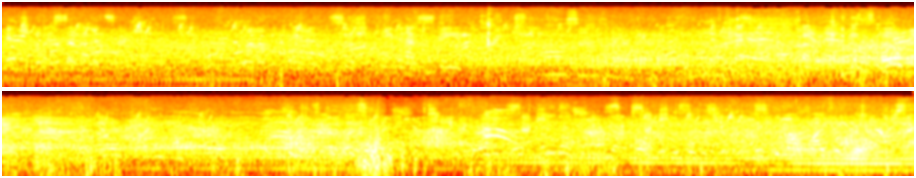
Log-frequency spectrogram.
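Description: Adult men and women talk and call out close by, outdoors.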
